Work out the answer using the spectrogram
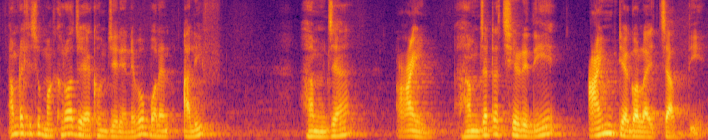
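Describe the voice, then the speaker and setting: Slow, patient male Quran teacher. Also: lowish voice. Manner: patient teaching, drawn-out Arabic letter sounds; encouraging, addresses students politely. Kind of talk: online Quran recitation lesson.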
